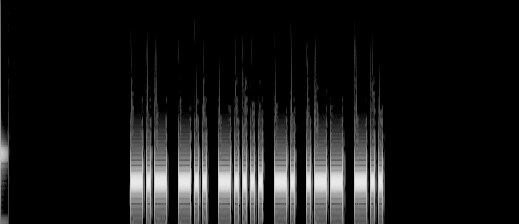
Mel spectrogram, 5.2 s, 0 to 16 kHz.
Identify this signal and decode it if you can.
Morse code, heard as a keyed tone, about 29 wpm, 700 Hz. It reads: KD6NWD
